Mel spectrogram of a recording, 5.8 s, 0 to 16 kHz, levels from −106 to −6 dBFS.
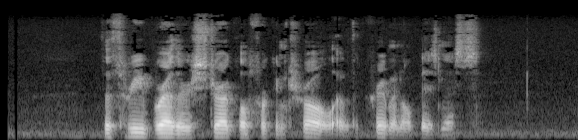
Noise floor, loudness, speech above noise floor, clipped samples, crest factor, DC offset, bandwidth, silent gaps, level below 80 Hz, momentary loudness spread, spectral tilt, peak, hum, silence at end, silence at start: -63 dBFS; -27 LUFS; 36 dB; under 0.1%; 22 dB; under 0.1%; 11 kHz; none; -66 dBFS; 15 LU; -4.5 dB/octave; -8 dBFS; none; 1 s; 1.05 s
